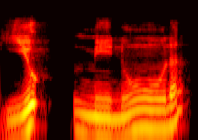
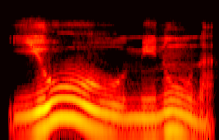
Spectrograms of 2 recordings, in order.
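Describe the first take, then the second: First: A glottal stop is heard before 'minuna'. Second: A long vowel is heard with no glottal stop.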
